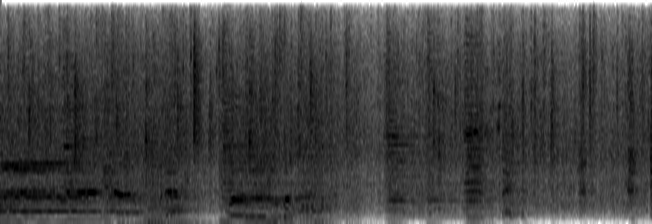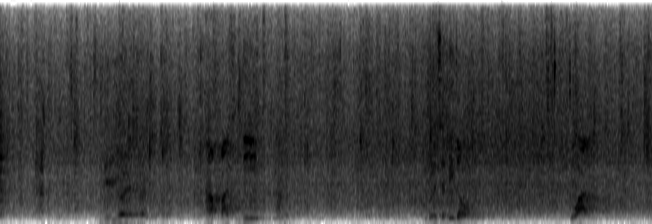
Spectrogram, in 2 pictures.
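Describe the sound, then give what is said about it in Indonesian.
Steady rain pattering on a hard surface, a dense continuous hiss of drops that stays fairly loud throughout, with muffled voices faintly audible beneath it early on. “Jadi ini karena hujan juga mungkin suara kita jadi kurang terdengar.”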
